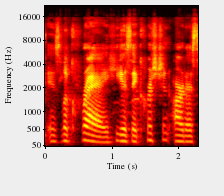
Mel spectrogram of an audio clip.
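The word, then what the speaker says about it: Lecrae: of the story that I've missed how you pronounce his name is lrae he is a Christian artist and his song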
